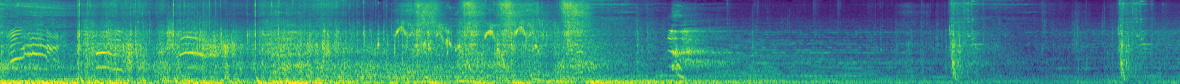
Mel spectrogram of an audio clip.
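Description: Hogwarts Legacy Confringo spell blasts burst loudly in the first half amid crackling, shattering debris, then fade into a quieter tail marked by two sharp isolated impacts near the end.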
